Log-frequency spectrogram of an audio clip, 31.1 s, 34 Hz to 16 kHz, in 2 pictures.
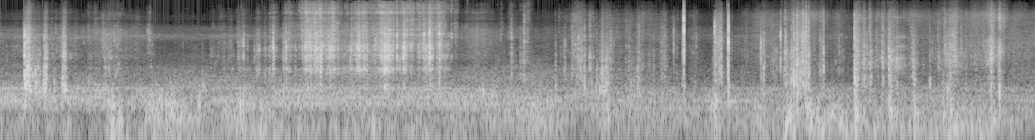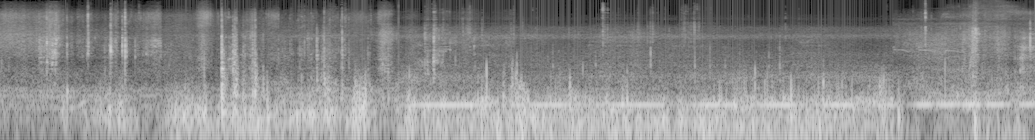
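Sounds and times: steady low rumble: 0:00.0 - 0:31.0
rattling scrape: 0:03.4 - 0:06.9
plastic lures clicking and rattling: 0:03.6 - 0:06.9.

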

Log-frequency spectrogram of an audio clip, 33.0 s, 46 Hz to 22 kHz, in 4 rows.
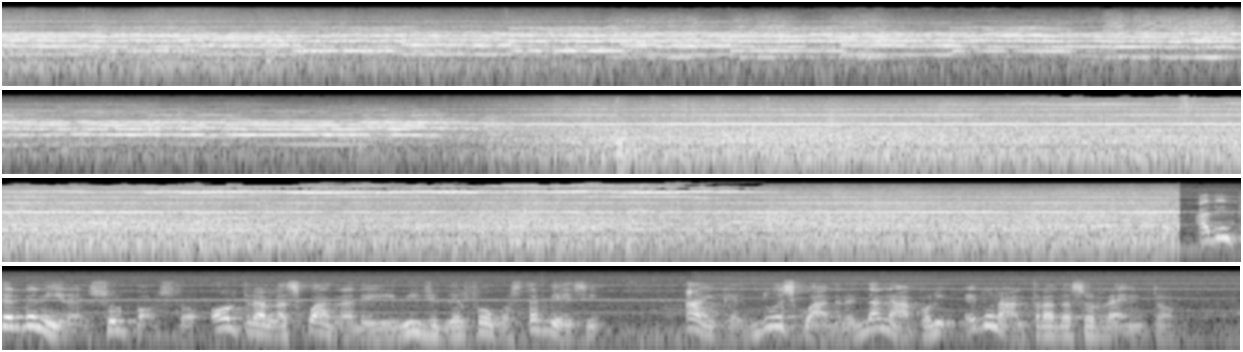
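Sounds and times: fire engine engine running: 0:00.0 - 0:33.0
two-tone emergency sirens: 0:00.0 - 0:33.0
thin steady high tone: 0:11.4 - 0:33.0.

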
